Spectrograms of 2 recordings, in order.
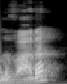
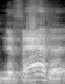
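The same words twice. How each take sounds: First: Nevada is said with a Spanish-style pronunciation. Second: Nevada is said with an English-style local pronunciation. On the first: This is how the word would be said in Spanish. "how you would pronounce it if you were pronouncing the Spanish word" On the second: This is how the people who live there say it. "they prefer to call it Nevada"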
